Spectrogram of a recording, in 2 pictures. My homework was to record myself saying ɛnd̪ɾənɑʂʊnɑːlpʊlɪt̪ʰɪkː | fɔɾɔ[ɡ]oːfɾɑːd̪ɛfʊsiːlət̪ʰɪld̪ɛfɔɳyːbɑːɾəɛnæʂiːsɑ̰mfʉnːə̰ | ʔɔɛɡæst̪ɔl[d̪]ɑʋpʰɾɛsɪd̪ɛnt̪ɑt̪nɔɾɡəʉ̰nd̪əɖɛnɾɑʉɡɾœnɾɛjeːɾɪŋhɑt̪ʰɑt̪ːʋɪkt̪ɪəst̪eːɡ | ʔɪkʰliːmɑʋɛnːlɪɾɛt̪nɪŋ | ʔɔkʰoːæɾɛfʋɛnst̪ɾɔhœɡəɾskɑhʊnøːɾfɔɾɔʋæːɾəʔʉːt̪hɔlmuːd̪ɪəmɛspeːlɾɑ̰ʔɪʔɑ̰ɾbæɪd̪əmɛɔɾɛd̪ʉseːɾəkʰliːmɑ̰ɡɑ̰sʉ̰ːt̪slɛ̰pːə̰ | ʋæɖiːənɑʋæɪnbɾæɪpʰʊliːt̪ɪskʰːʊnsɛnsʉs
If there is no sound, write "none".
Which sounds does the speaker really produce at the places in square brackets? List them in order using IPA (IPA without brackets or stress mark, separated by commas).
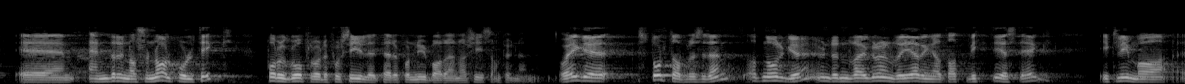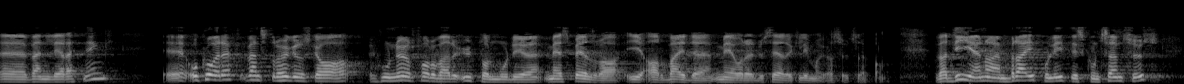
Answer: ɡ, t̪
